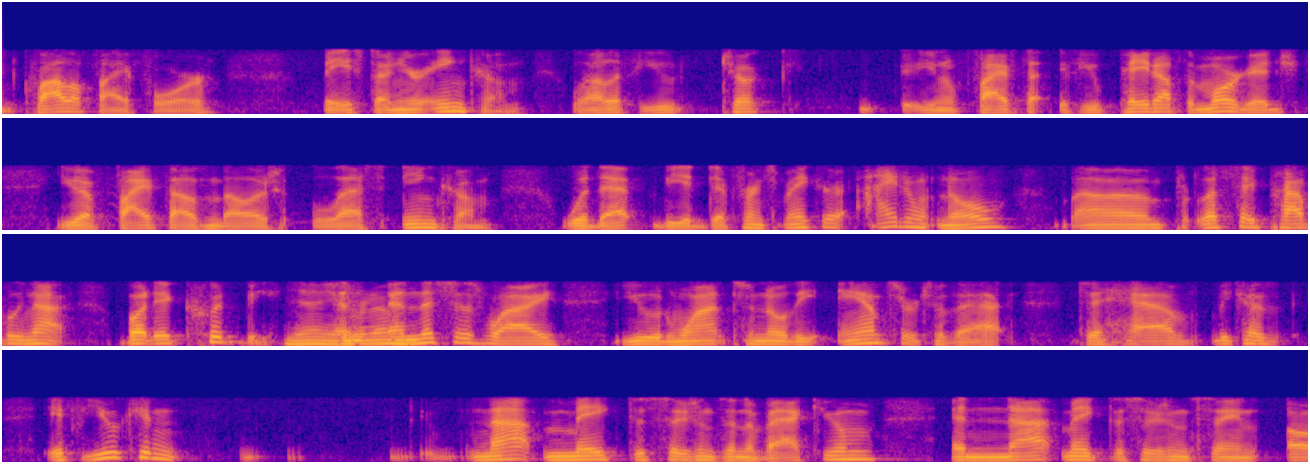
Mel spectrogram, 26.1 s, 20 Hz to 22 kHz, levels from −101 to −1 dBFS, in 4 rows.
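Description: From 2.16 to 3.44 s, after "for based on your", and from 17.68 to 19.68 s, after "to know the answer", an AMR rate drop roughens the speech and makes it more synthetic and buzzy, which fits a switch from 12.2 to 5.9 kbps. The narrowband band and continuity stay intact.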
